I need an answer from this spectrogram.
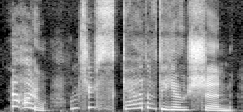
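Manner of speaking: very high squeaky timid voice; high scared voice. Acted. Dippy refusing to swim, high squeaky scared voice. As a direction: squeak it out, frightened.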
